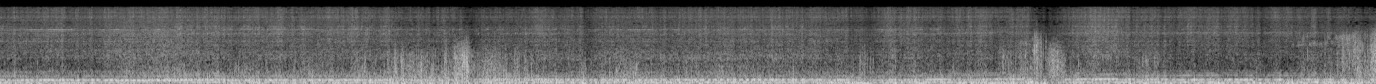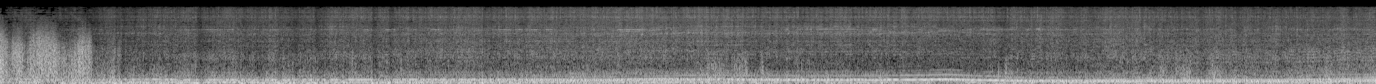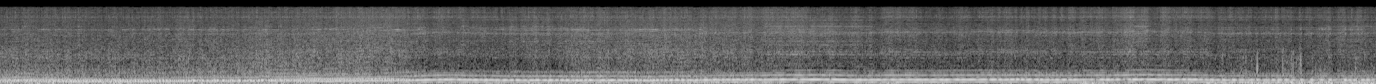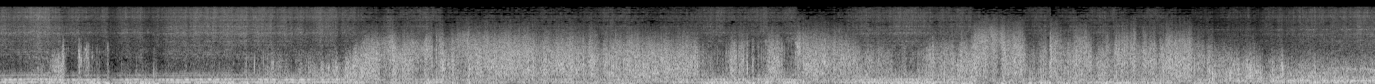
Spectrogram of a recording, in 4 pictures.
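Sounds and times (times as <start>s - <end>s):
quadcopter motors buzzing: 0.0s - 55.0s
brief rush of noise: 12.9s - 14.9s.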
